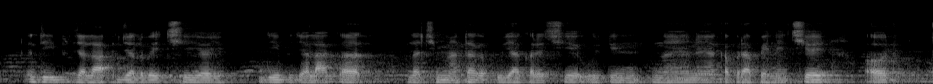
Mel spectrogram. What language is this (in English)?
Maithili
